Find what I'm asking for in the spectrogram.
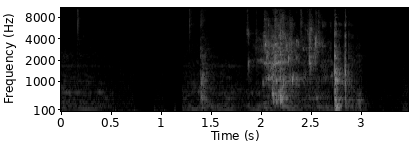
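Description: Water poured into a measuring cup while preparing a pickling brine of vinegar and water, a short splashing pour rising to a louder burst then stopping, close and quiet with no talk.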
